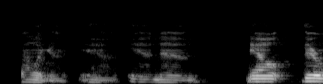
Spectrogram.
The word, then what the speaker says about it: Balogun: Uh, how do you pronounce it? Balagun. Balagun.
